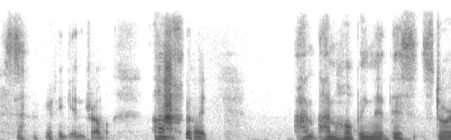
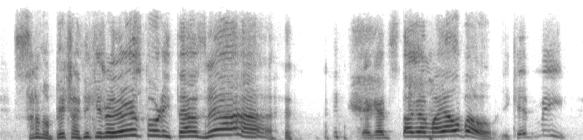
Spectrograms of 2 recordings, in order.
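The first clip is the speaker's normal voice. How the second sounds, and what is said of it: Yelling in an exasperated character voice. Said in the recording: “Oh, I'm yelling.”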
